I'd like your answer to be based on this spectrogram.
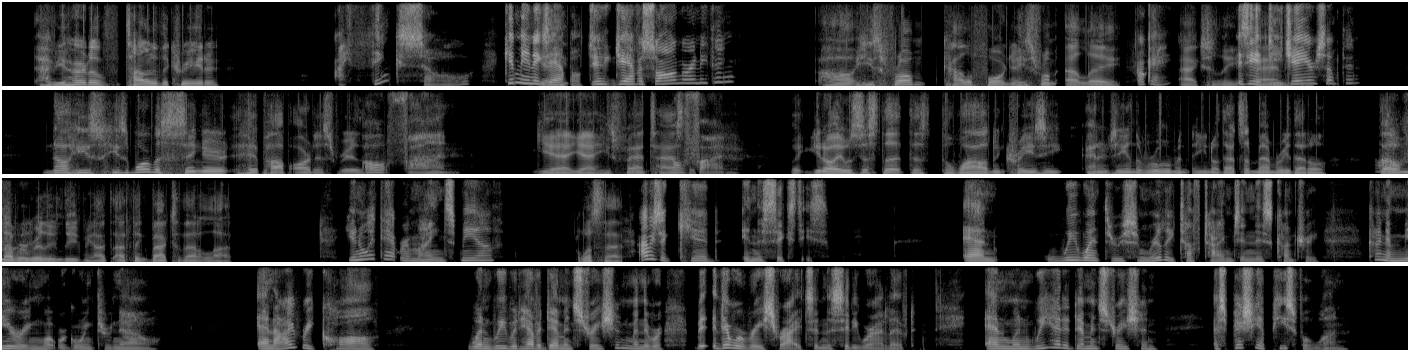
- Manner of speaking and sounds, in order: distorted speech; other background noise
- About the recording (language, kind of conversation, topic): English, unstructured, How can music bring people together?
- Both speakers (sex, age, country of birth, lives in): female, 65-69, United States, United States; male, 30-34, United States, United States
